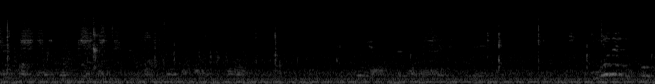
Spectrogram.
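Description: Faint chewing and small mouth clicks from a person eating grilled thin-sliced beef brisket, with scattered light clicks, the odd one from metal chopsticks in the frying pan.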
